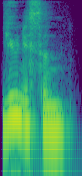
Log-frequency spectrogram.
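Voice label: "unison", British English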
